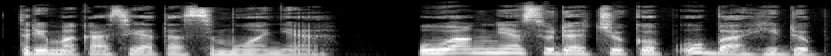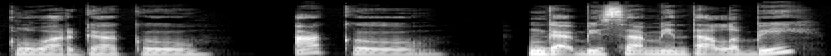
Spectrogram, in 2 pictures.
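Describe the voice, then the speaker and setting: A woman voicing a humble young male village grass-cutter who speaks in a quiet, earnest, self-effacing way. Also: fairly low pitch, fairly quick, no echo, studio quality, natural voice. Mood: resigned.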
